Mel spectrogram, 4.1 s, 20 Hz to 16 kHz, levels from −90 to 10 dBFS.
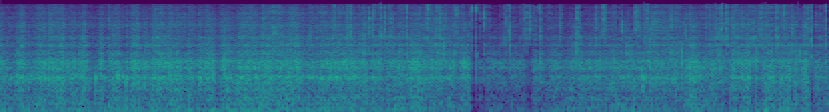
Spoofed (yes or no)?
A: no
